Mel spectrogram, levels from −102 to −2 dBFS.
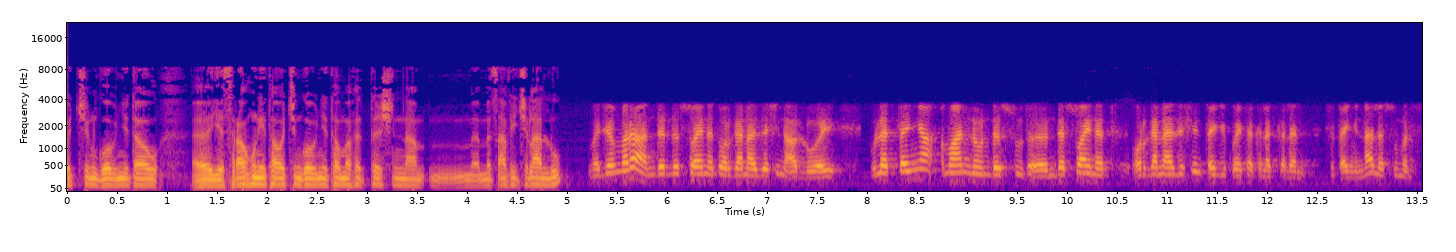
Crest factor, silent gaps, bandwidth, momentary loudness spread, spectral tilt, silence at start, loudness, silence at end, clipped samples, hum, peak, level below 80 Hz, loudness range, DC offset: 18 dB; none; 8.4 kHz; 10 LU; -6 dB/octave; 0 s; -27 LUFS; 0.1 s; under 0.1%; none; -8 dBFS; -60 dBFS; 3 LU; under 0.1%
